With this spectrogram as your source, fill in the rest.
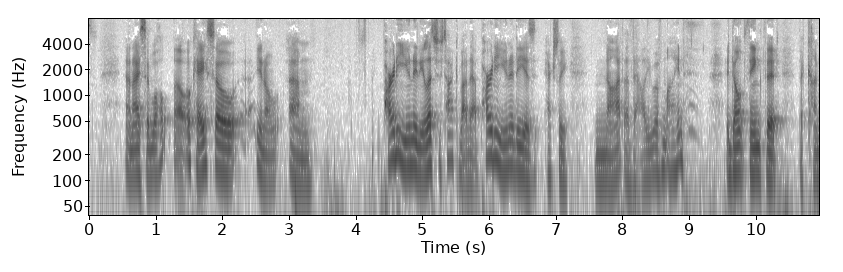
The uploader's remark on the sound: In front of an audience at KSL Broadcast House.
